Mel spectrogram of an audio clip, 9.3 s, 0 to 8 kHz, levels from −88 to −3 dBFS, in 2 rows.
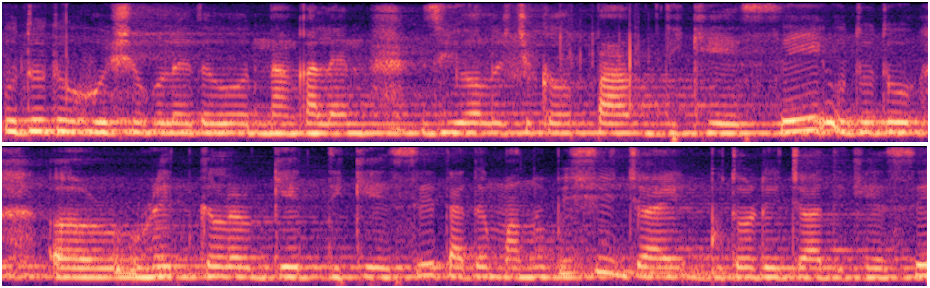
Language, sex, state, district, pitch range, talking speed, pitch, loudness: Nagamese, female, Nagaland, Dimapur, 200-215 Hz, 170 wpm, 205 Hz, -15 LUFS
